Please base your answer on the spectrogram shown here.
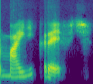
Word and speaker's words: Minecraft: Pero vamos a pronunciar Minecraft, ok? Porque não é uma palavra brasileira, né?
